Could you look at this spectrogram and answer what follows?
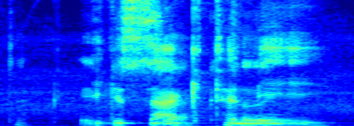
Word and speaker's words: exactly: Exactly. Exactly. You're 100% right. Ooh. Exactly. Okay. Exactly. Okay, the T is silent here.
